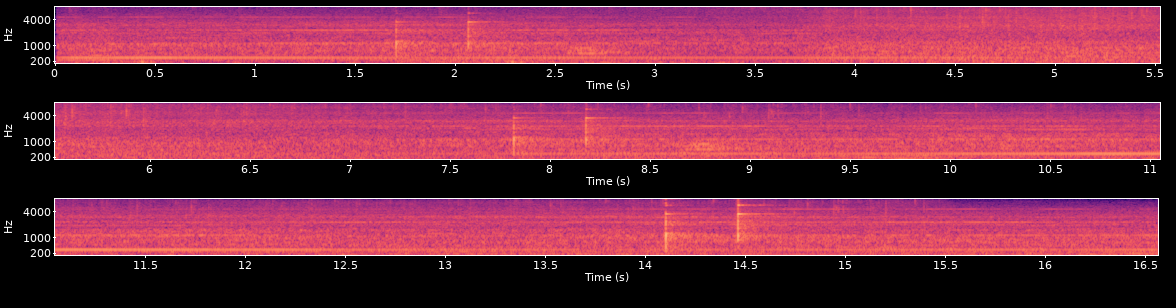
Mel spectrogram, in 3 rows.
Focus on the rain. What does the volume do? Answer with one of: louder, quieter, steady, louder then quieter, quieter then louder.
louder then quieter.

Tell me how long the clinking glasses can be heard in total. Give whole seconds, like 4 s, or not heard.
3 s.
